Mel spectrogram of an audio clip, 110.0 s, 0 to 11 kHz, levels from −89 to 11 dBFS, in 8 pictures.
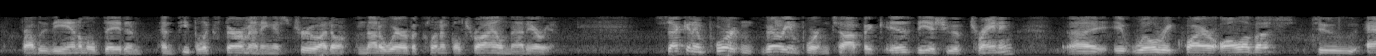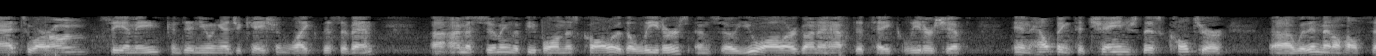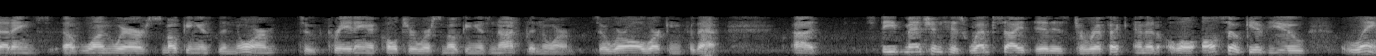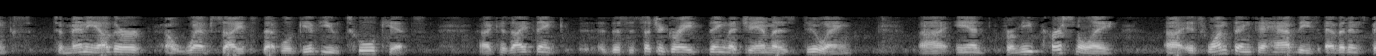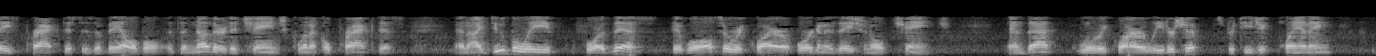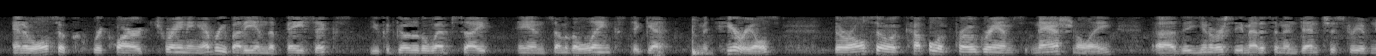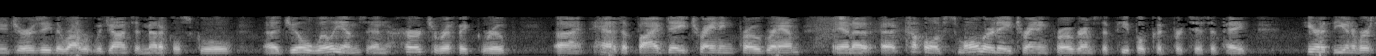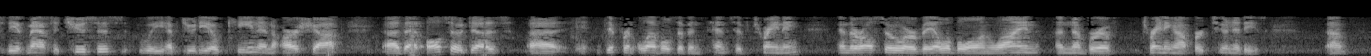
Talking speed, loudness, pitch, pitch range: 160 wpm, -20 LUFS, 120 Hz, 115-130 Hz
